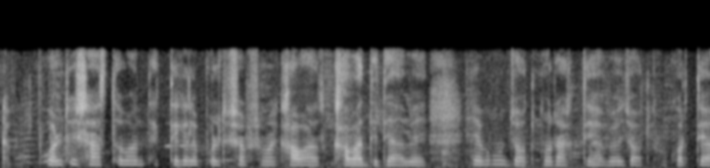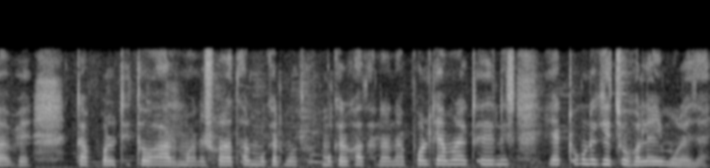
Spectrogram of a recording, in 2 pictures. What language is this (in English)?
Bangla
